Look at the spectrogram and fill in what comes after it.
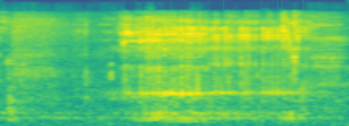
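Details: Acted, simulated snore in an Egyptian comedy film scene, a mother sleeping: loud, rough, rattling snore on one drawn-in breath.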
